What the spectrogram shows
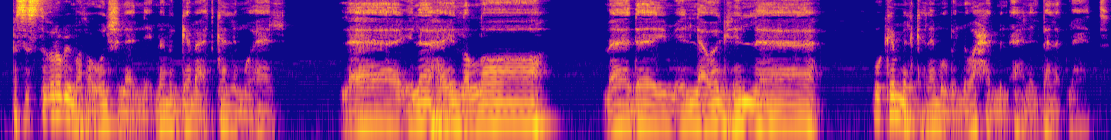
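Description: Deep fast-talking Egyptian storyteller. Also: male voice, a little mellow, slight background noise. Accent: Egyptian Arabic. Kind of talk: first-person horror story narration.

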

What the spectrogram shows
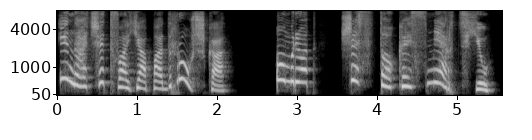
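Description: A woman reading an audiobook, voicing a cruel, mocking female demon who gloats in slow, drawn-out taunts. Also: very high-pitched, wildly swooping pitch, no room sound, clean studio sound, pitched above the performer's own voice, full character voice. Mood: gloating taunt.

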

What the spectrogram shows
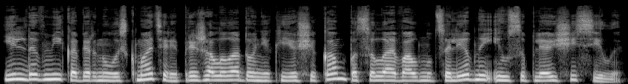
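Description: Lowish woman reading fantasy aloud. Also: a little fast, dry recording, studio quality. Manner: even, storytelling reading. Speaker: audiobook narrator. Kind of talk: scripted fantasy narration.

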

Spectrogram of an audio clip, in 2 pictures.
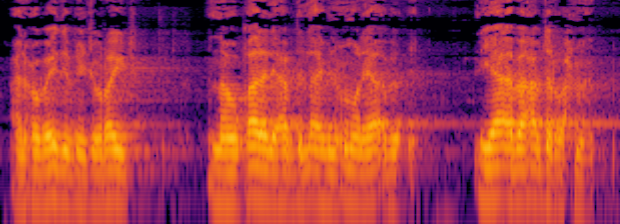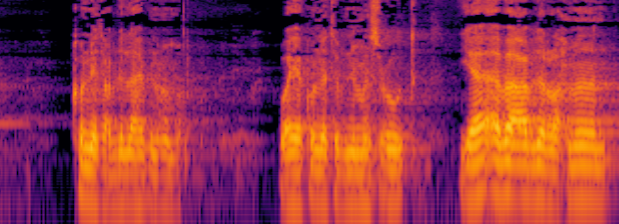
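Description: A man teaching a classical Arabic lesson on hadith, explaining in a measured way and repeating key phrases for emphasis. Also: medium pitch. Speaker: Islamic scholar teaching hadith. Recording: echoey hall with long reverb.

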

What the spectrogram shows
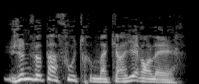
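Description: A man voicing a vain male film star who blusters and then pleads in a shrill, strained voice, in an audiobook. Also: very animated, normal speed, husky, dry recording. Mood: panicked. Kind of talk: audiobook character voice.

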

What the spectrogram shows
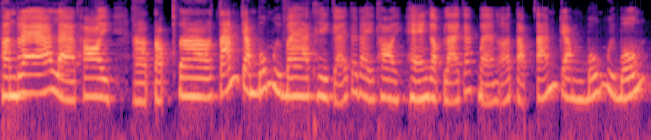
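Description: A woman's voice: mid-range voice, normal speed, few pauses, a bit bright. A woman with a Southern Vietnamese accent casually telling a ghost story as host of her channel, rambling with fillers, her voice a little worn and sore. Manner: chatty, rambling, with many fillers.

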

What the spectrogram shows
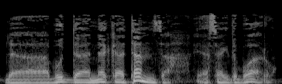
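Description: A man's voice: low voice, moderate pace, lightly acted. A man voicing a curt, rational expedition doctor who trusts only science. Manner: curt, matter-of-fact.

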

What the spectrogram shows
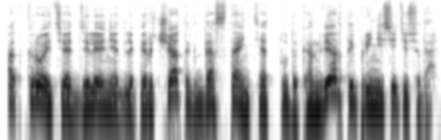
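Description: A man voicing a cunning, high-strung male schoolteacher who exclaims loudly in a raised voice. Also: big pitch swings, fairly quick, no room sound, studio quality, lightly acted. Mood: commanding.

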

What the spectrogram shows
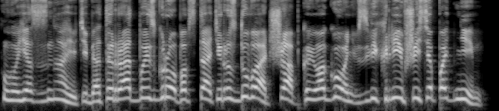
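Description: A man's voice: expressive, normal speed, a little mellow, no echo, clean studio sound. A man voicing a desperate young Cossack wife, pleading in a raised, impassioned voice. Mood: accusing. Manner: impassioned, pleading, high-pitched.

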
